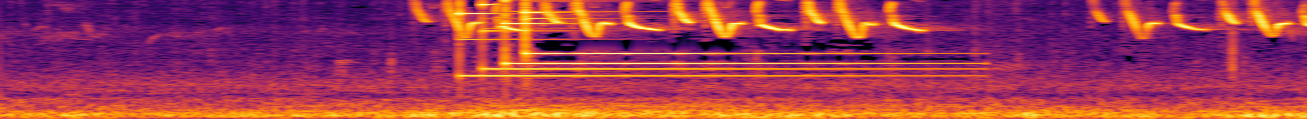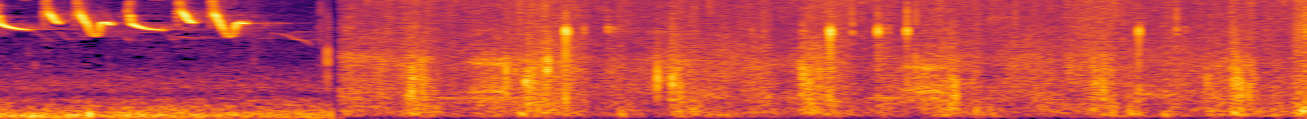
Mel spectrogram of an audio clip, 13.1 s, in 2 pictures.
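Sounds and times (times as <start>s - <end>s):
chime of held tones: 2.3s - 4.9s.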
